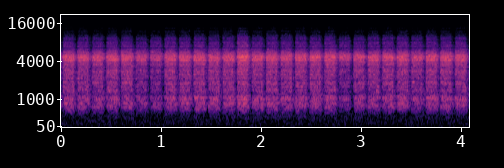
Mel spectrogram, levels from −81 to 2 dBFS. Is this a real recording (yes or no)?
no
